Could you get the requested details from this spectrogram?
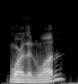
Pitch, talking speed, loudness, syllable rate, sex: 140 Hz, 230 wpm, -15 LUFS, 7.6 syllables/s, male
